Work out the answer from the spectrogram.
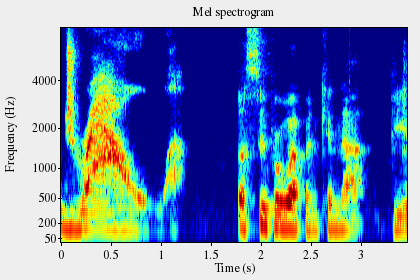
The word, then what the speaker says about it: drow: We call them dro, down here. But I hear you, you lighter-footed folk up above the ground. You call them drow.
